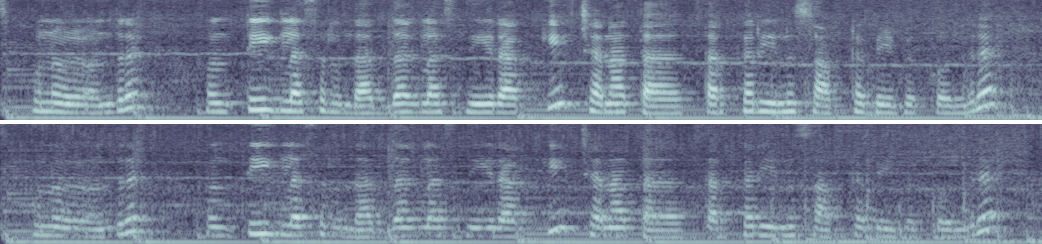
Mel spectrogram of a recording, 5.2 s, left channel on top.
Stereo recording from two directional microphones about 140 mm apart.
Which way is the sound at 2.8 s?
60° left (ahead or behind).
